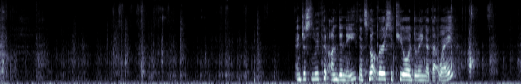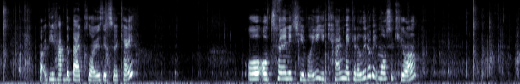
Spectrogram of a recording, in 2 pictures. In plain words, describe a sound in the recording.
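Metal chain and clasp jingle and click as a handbag is handled.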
